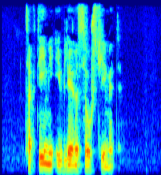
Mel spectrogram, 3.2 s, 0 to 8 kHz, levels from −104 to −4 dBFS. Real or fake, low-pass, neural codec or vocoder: fake; 7.2 kHz; vocoder, 44.1 kHz, 128 mel bands every 512 samples, BigVGAN v2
